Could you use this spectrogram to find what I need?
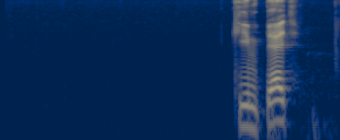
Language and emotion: Russian, neutral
